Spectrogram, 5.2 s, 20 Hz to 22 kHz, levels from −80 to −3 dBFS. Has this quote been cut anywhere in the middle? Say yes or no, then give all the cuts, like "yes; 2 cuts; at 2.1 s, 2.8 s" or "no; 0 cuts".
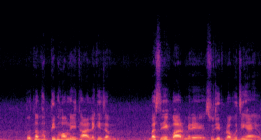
no; 0 cuts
